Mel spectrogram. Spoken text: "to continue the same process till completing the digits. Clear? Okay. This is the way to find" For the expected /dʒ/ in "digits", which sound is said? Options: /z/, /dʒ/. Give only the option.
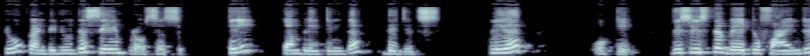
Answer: /dʒ/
